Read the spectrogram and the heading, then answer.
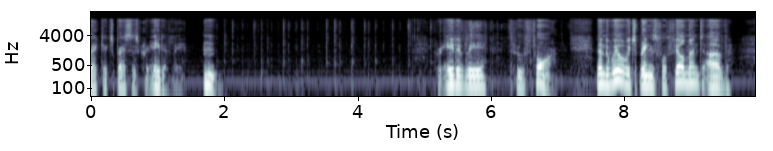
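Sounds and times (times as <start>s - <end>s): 
speech: 0.0s - 2.1s, 5.2s - 7.0s, 7.6s - 9.7s
steady low hum: 0.0s - 9.9s
rapid keyboard typing while jotting down a note: 1.8s - 7.0s.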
